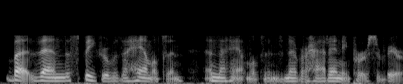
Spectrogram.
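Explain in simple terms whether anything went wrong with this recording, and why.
Two things went wrong, both from audio data arriving too late over a call connection whose sound stops at 4 kHz. From 2.14 to 3.06 s there is repeated packet loss (robotic sound): nine separate gaps, the longest 43 ms, each patched by stretching the preceding sound. About a sixth of that stretch is filled-in audio, so it comes across as choppy.

At 3.84 to 3.90 s there is a short concealed packet loss. About 20 ms of audio never arrived, and the receiver covered it by extending the sound just before, then blending back in, leaving a brief smear or wobble.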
